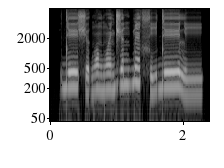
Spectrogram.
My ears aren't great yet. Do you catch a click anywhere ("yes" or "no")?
no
